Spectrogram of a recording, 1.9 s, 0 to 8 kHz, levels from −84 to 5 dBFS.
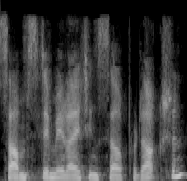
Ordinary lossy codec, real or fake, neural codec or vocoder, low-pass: AAC, 32 kbps; real; none; 7.2 kHz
